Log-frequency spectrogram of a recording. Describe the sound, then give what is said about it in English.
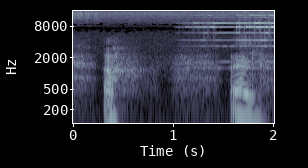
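A telephone rings twice, two fairly loud bursts separated by a pause of a little over a second. “Well, now my phone's ringing.”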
